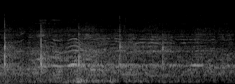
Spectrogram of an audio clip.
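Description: Distant voices of people at an athletics track during a running race, with a couple of sharp clicks near the start.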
